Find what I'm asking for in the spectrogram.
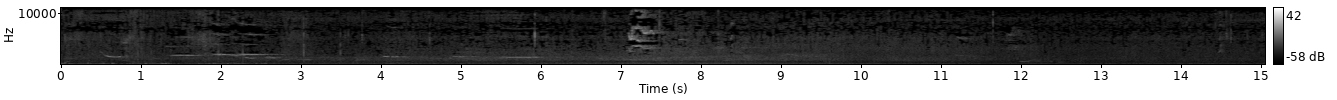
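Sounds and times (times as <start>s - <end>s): low steady rumble: 0.0s - 15.0s
bird whistled notes: 0.5s - 2.8s, 4.0s - 6.1s.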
